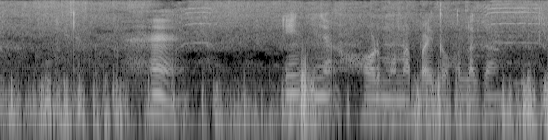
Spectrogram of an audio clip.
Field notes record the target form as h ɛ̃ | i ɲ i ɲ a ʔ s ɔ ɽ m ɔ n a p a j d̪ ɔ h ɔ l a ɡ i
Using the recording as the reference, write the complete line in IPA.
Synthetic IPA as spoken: h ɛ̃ | i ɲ i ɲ a ʔ h ɔ ɽ m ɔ n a p a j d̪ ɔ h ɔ l a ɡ a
